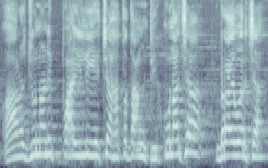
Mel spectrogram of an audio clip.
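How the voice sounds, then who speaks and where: A man tells a devotional story as a preacher, joking and questioning his listeners. His voice is very high for a man, and instrumental music plays clearly behind him. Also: fast talker. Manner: humorous, asks the audience questions.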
